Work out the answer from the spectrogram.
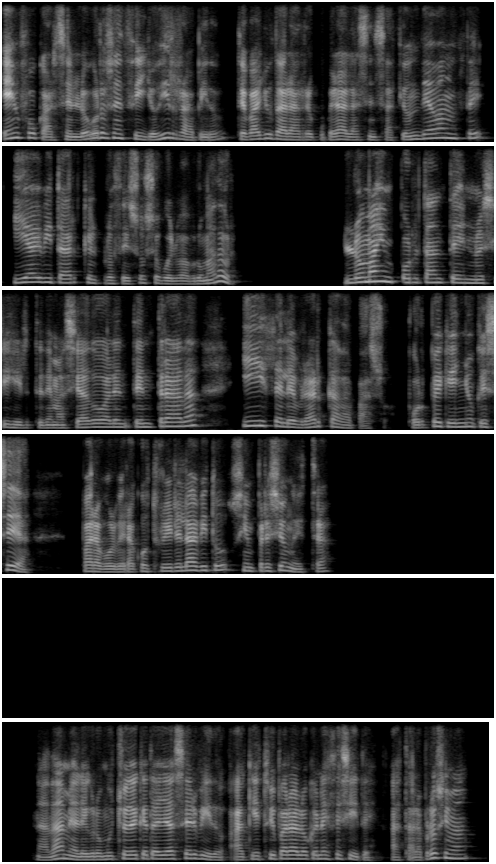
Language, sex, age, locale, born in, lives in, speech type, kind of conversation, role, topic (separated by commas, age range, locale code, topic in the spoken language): Spanish, female, 35-39, es-ES, Spain, Portugal, read, expert-assistant, expert, ¿Cómo puedo organizarme para no olvidar mis chequeos de salud?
